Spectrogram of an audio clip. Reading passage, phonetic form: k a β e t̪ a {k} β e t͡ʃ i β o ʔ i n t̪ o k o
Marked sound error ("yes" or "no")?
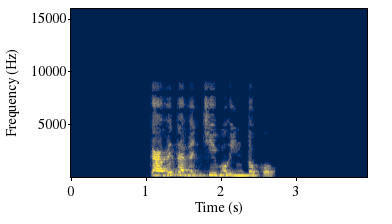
yes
